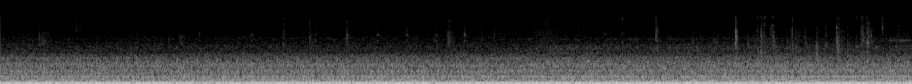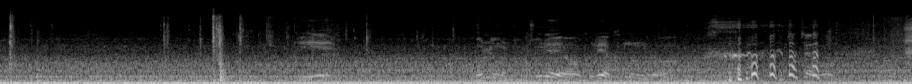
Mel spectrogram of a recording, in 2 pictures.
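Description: Boat engine running with a steady low hum and droning tones. Scattered light clicks and knocks sound over it, and short calls or voices come near the end.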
